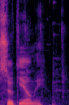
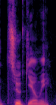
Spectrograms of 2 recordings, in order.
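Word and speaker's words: Tsukuyomi: right this moment here's tsukiomi actually i supposedly should pronounce it properly tsukiyomi let's head left and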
